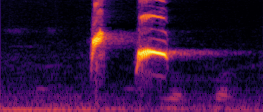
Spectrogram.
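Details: Red-whiskered bulbul, a cage bird, showing off its song phrasing: a short high whistled note, then a longer loud slurred whistle that falls and trails away.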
